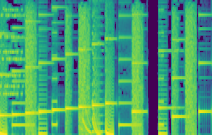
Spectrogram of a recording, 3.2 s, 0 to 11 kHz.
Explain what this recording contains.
HardPCM ChipRemix #-14-194701720
Breakbeats HardPCM videogames' sounds
chiptune, cpu, hi, pcm, stuff, videogame, wellhellyeahman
